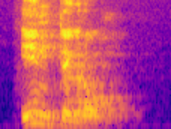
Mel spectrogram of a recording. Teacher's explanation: su mayor fuerza e intensidad recae en la antepenúltima · Aquí tenemos otro ejemplo, íntegro, que es una palabra esdrújula y como dice la regla, se acentúa, o sea, siempre se acentúan y su mayor fuerza o intensidad recae en la antepenúltima sílaba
